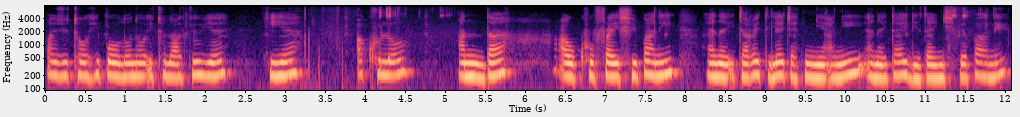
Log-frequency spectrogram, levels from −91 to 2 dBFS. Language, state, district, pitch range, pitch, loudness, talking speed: Sumi, Nagaland, Kohima, 190-210 Hz, 200 Hz, -15 LUFS, 45 wpm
